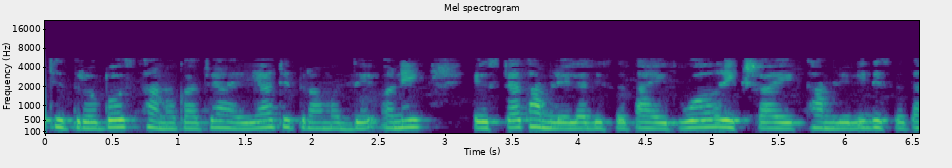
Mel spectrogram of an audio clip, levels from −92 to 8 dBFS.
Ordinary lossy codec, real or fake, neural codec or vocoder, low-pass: MP3, 32 kbps; real; none; 5.4 kHz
